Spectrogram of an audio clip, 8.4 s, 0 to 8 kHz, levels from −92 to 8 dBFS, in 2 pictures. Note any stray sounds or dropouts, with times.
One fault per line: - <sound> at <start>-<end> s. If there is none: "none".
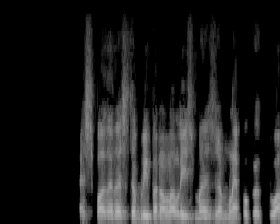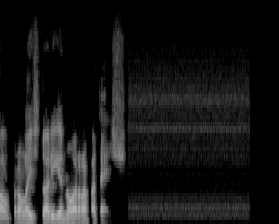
none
